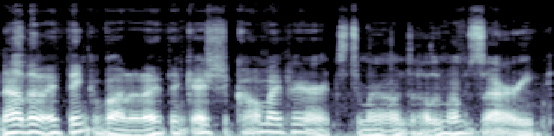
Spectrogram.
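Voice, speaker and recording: A woman's voice: deep voice, quick pace, vocal fry, slight background noise. A woman from Michigan co-hosting a casual podcast, telling stories with lots of swearing and laughter. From Flint, Michigan. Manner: profane, laughing, animated storyteller. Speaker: podcast co-host. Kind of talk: casual chat, storytelling.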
